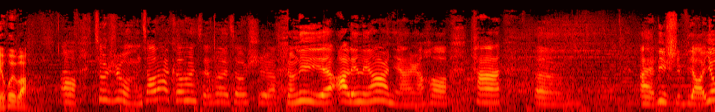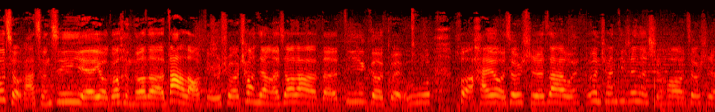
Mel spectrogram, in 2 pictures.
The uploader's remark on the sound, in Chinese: S19.2017科幻苹果核圣诞趴现场采访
